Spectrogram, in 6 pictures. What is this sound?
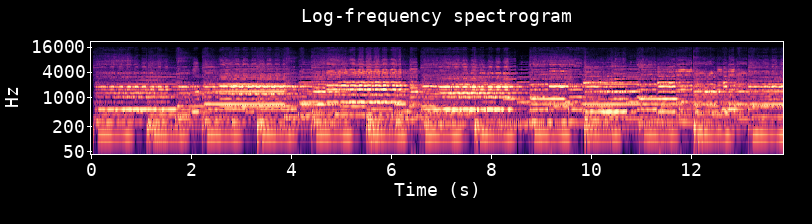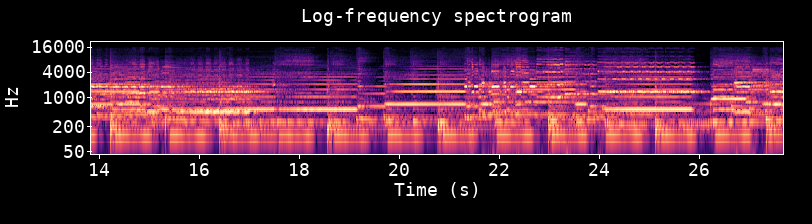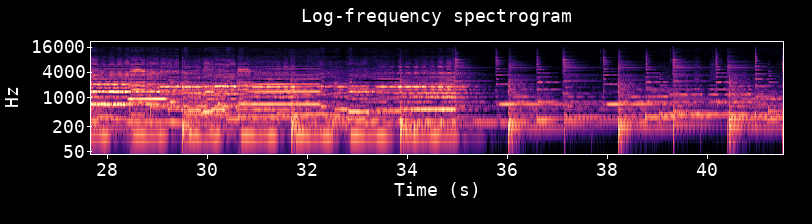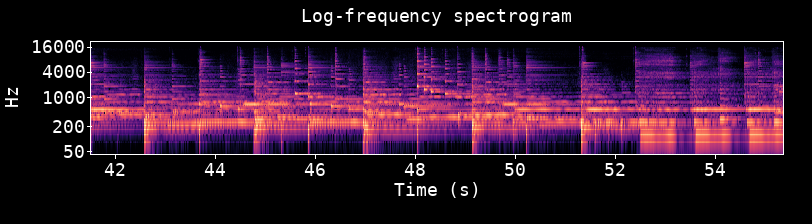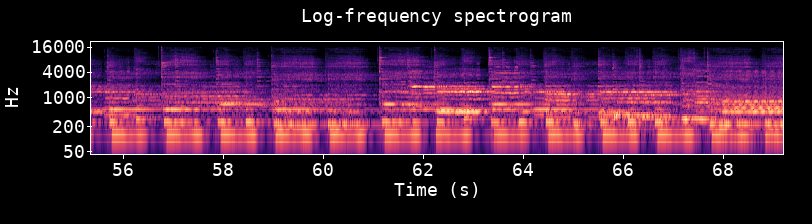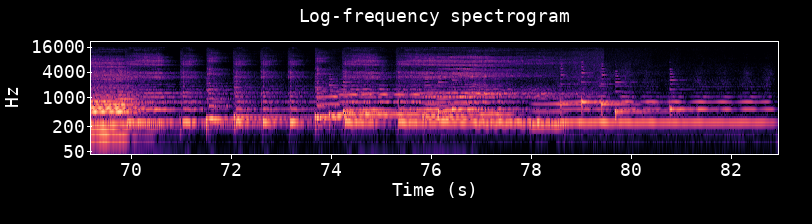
‘Dry Grassland’ - music loop
I created this short mp4 loop on GarageBand. It has a slow plodding rhythm and an ethnic vibe. Although it has a start and finish it plays well as a loop.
